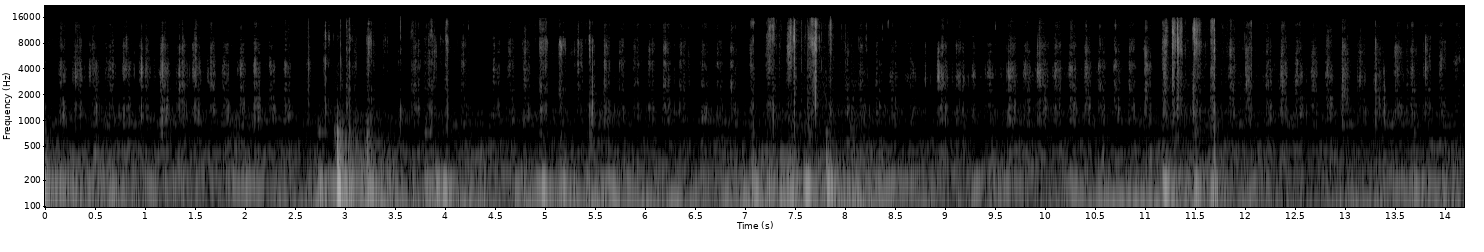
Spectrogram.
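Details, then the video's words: Steady chewing from a guinea pig feeding on watermelon, soft irregular crunches with a few sharper bites spaced several seconds apart, set against a faint low hum throughout. "Guinea Pig Eating Water Melon"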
